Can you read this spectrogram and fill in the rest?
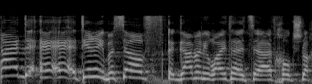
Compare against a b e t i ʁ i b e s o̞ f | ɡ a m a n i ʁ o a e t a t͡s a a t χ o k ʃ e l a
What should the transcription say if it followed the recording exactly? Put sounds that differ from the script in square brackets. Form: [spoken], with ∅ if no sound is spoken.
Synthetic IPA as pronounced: a [d] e t i ʁ i b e s o̞ f | ɡ a m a n i ʁ o a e t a t͡s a a t χ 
